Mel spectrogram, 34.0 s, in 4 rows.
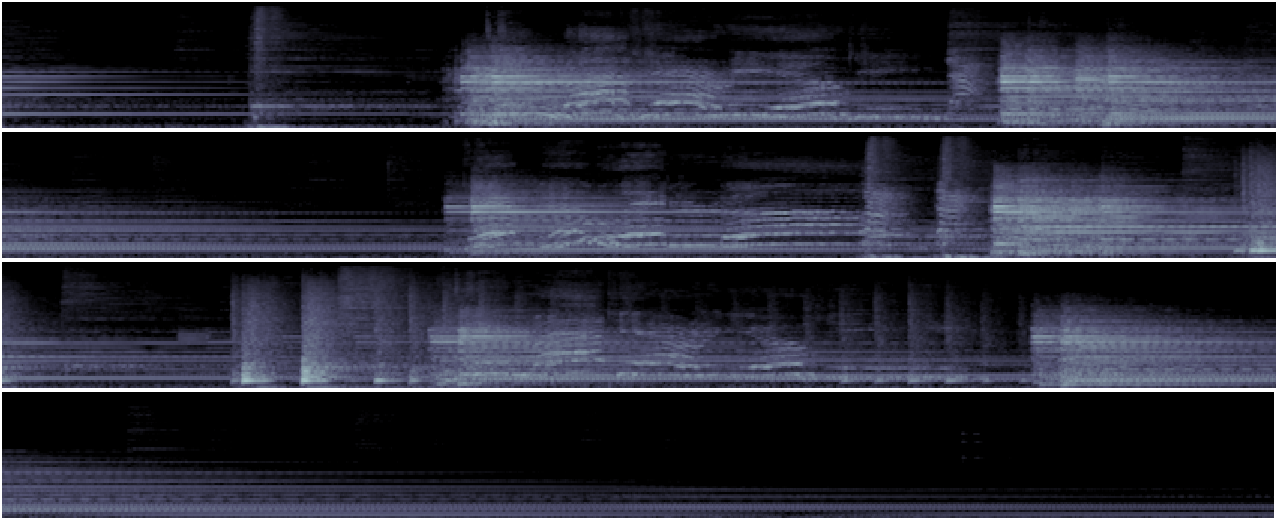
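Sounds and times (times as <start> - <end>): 
karaoke singing: 3.0 - 9.5, 11.5 - 25.7.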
